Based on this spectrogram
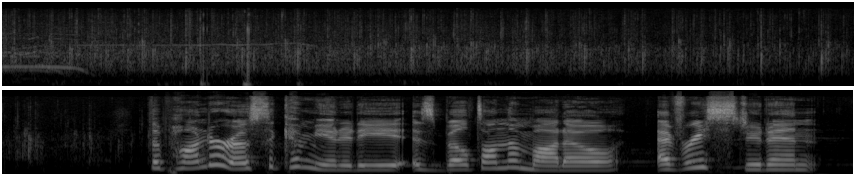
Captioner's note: applause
